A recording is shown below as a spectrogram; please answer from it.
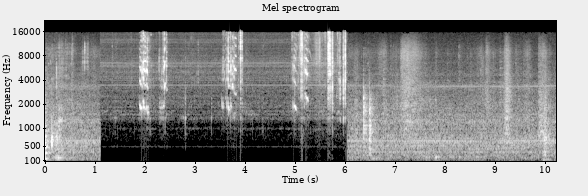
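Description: A few short, faint scrapes of a knife and boiled chicken breast against a ceramic plate as the meat is pulled apart and laid out in pieces, in four brief clusters in the first six seconds.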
